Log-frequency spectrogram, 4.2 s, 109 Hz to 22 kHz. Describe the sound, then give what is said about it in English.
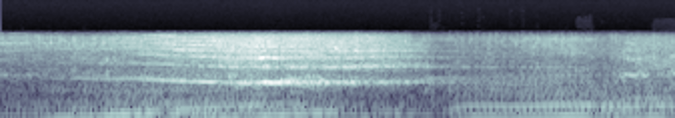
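A voice imitates the engine of a real DeLorean car as it typically sounds in 2020, a steady droning rev that swells and rises in pitch, dips briefly, then carries on for a few seconds. “The noise of the engine of a real DeLorean today in 2020 is typically sounds something like this.”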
